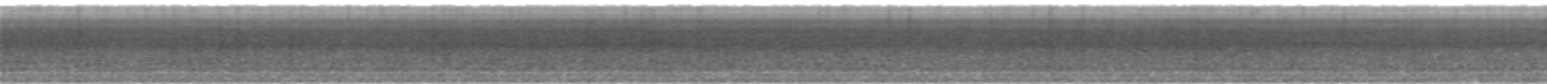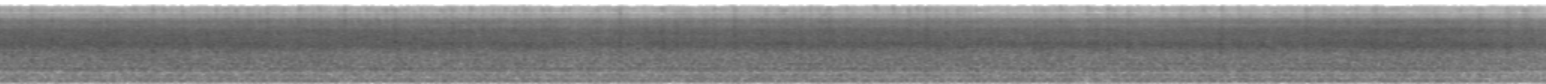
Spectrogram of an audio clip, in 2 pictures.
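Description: HO scale model freight train running on the track: a steady whir and hiss of the cars' wheels rolling on the rails and the locomotive's small electric motor, with a faint hum underneath.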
